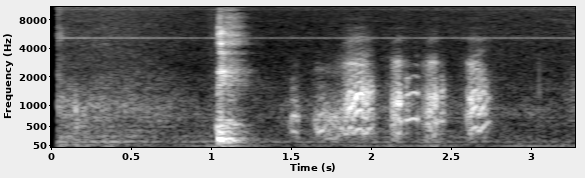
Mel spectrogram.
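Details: Indoor pet cat, resting, answering its owner's cough: one sharp human cough, then a run of five short, nasal, duck-like quacks over about a second in a quiet small room.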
